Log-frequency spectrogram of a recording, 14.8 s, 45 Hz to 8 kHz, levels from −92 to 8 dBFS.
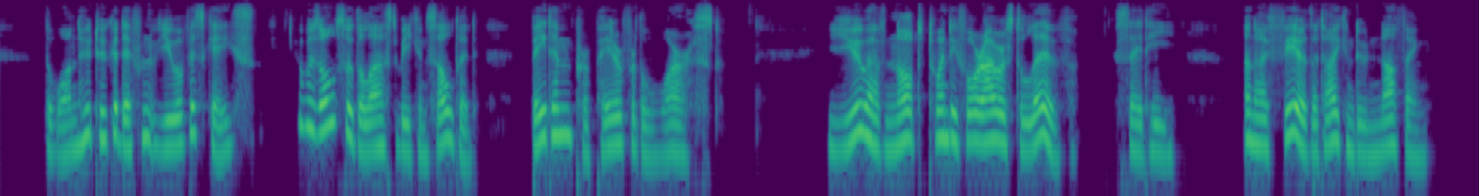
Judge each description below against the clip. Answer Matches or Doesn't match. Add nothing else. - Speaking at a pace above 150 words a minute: Matches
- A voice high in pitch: Doesn't match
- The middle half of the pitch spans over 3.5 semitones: Matches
